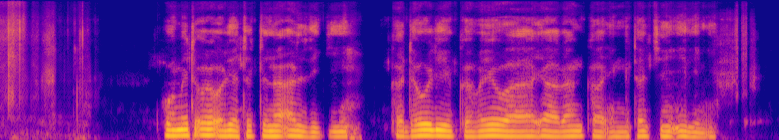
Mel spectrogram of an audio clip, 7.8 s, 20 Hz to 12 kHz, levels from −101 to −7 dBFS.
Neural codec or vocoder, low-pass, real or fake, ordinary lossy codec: codec, 24 kHz, 3.1 kbps, DualCodec; none; fake; none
